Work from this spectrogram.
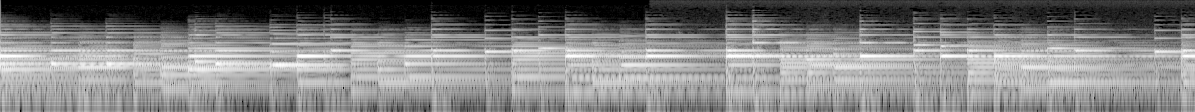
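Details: Soft electric piano plays a slow, lullaby-like tune with repeated chord strikes, and no animal sound.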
